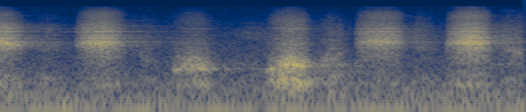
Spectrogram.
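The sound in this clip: Quick panting breaths, a voice demonstrating the labour breathing technique used to hold back the urge to push: a run of about five short rhythmic huffs, soft and airy, with no talk.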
